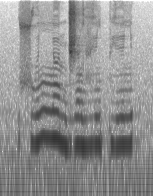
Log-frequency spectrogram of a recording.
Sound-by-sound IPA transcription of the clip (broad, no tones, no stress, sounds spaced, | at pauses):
sʷ ə lː ɐ n d͡ʒ ɐ l vʲ e l pʲ e l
